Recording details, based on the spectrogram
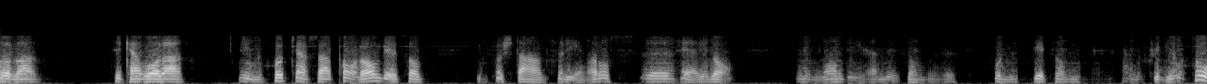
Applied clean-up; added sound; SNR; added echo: neural separator model SepFormer WHAMR!.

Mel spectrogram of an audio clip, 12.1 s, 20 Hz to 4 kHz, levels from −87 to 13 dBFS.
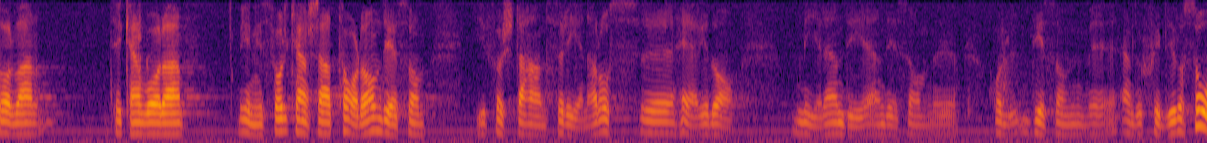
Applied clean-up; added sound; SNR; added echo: none; none; none; none.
